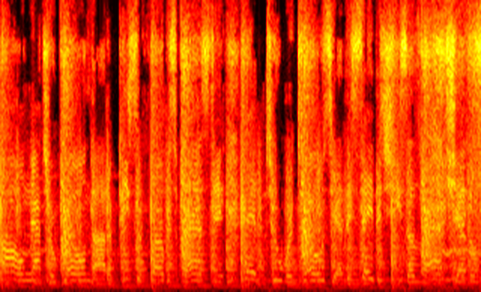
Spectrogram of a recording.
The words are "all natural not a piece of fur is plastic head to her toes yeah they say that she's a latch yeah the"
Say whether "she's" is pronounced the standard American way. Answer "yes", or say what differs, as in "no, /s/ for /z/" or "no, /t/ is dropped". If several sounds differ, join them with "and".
yes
